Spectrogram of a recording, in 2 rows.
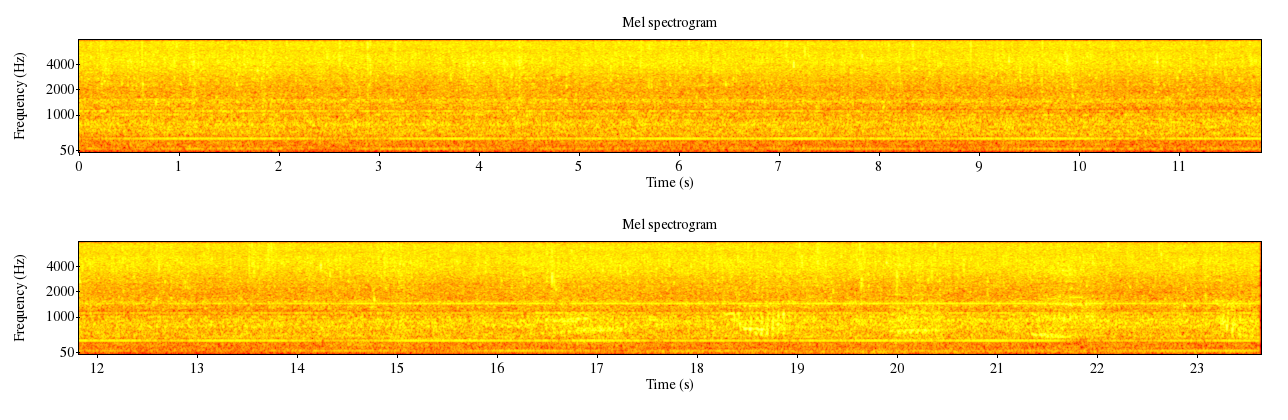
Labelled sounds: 16.6	17.0	humpback whale, 0.84 to 1.0 kHz

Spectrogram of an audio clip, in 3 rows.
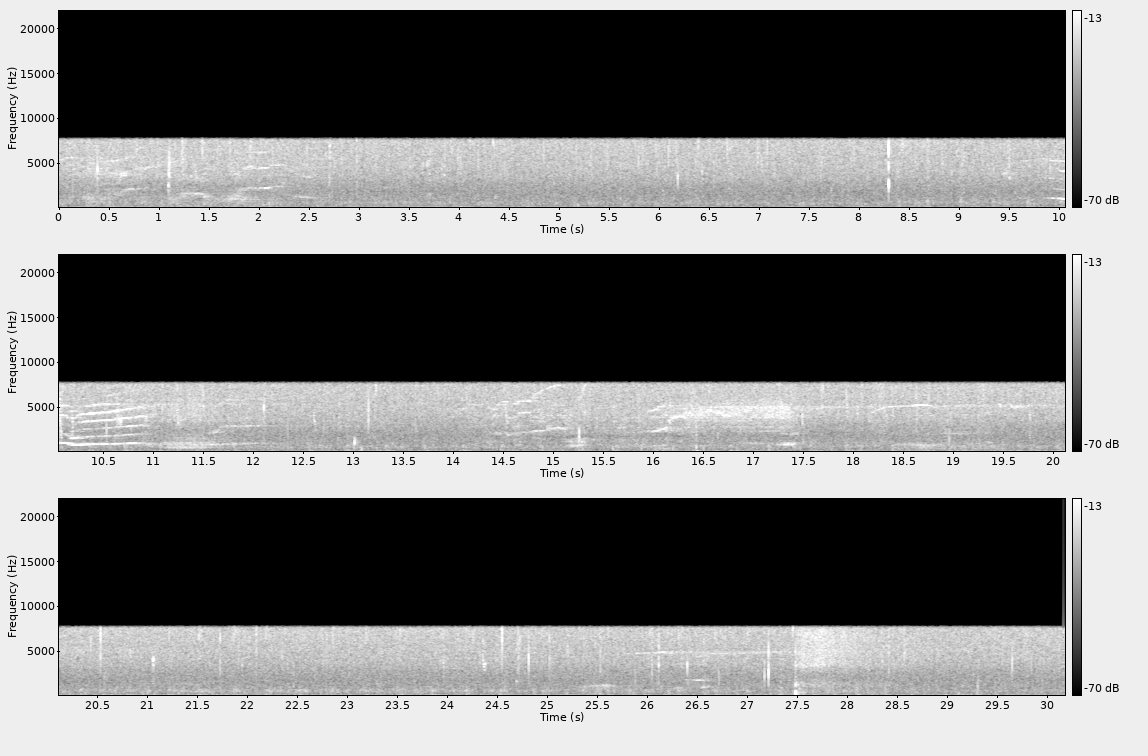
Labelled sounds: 0.0	2.7	killer whale, southern resident, 0.22 to 5.9 kHz
14.0	15.4	killer whale, southern resident, 0.31 to 7.6 kHz
15.9	17.5	killer whale, southern resident, 1.9 to 5.5 kHz
18.2	18.9	killer whale, southern resident, whistle, 4.1 to 5.3 kHz
19.6	24.7	vessel noise, 0 to 8.0 kHz
25.8	26.7	killer whale, southern resident, L pod, call S19, 0.48 to 5.0 kHz

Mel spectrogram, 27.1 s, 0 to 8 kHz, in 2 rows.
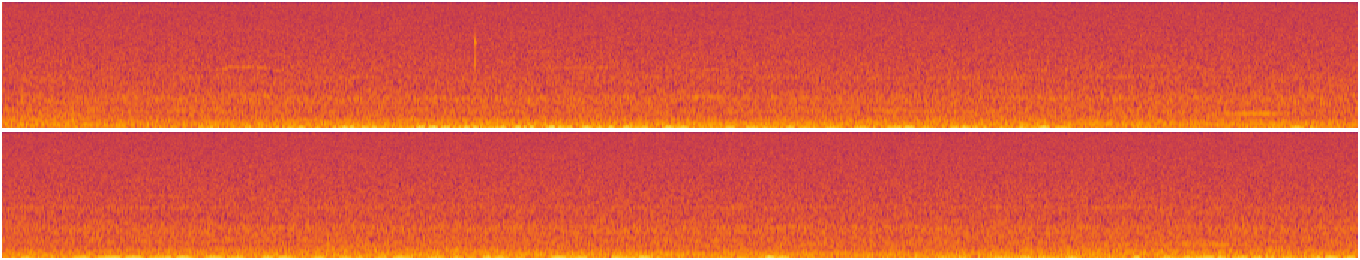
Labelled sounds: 2.1	2.7	humpback whale, 1.5 to 1.7 kHz

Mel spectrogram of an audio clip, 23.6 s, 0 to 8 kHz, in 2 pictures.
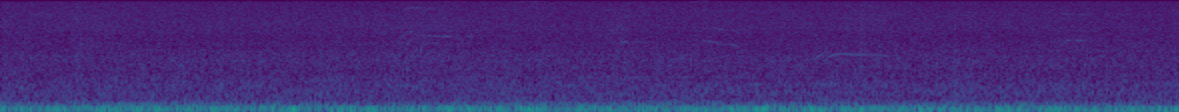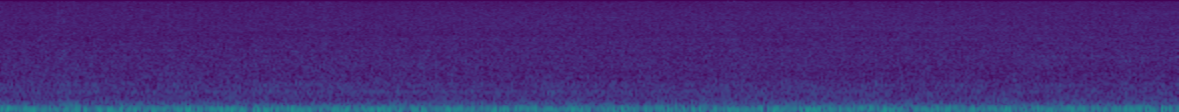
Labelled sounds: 3.9	4.6	killer whale, southern resident, 1.7 to 6.6 kHz
8.2	8.7	killer whale, southern resident, 1.2 to 2.0 kHz

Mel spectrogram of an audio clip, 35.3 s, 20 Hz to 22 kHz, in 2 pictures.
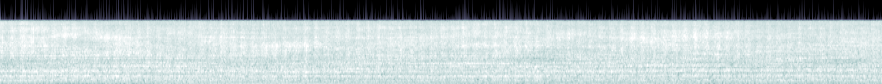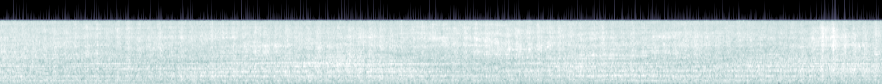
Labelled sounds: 1.2	1.5	vessel noise, 3.7 to 4.3 kHz

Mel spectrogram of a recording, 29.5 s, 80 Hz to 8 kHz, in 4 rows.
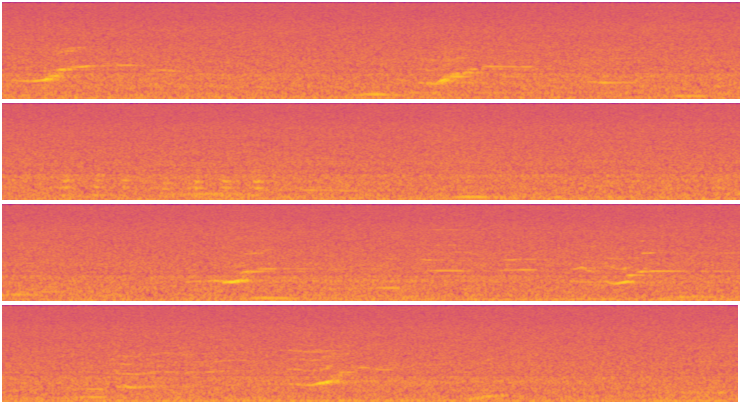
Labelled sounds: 0.5	1.8	humpback whale, 0.80 to 2.1 kHz
4.5	5.2	humpback whale, 0.80 to 1.2 kHz
17.1	17.6	humpback whale, 0.83 to 1.1 kHz
19.0	20.1	humpback whale, 0.90 to 1.1 kHz
20.5	21.5	humpback whale, 0.80 to 1.2 kHz
23.3	23.6	humpback whale, 0.83 to 1.9 kHz
24.9	25.7	humpback whale, 0.80 to 2.2 kHz

